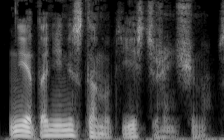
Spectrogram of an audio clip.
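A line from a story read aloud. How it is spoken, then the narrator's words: Plain. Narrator (Russian): сказал Мао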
